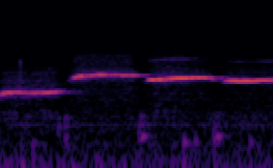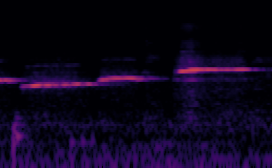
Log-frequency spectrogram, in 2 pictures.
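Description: A person whistles the melody of a Disney song, a clear pure tone stepping through sustained notes in a slow, smooth phrase that rises to a higher final note, with no talking.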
